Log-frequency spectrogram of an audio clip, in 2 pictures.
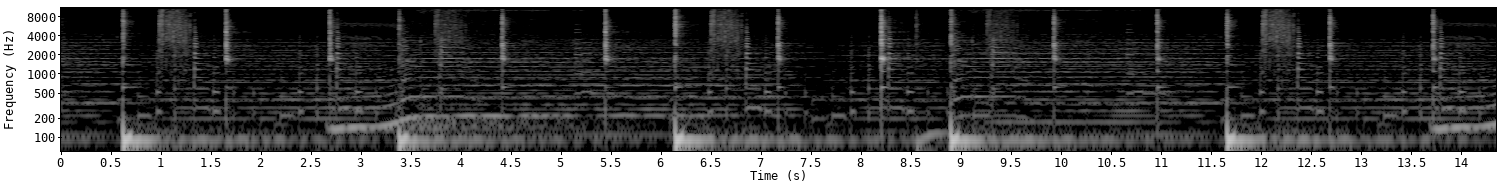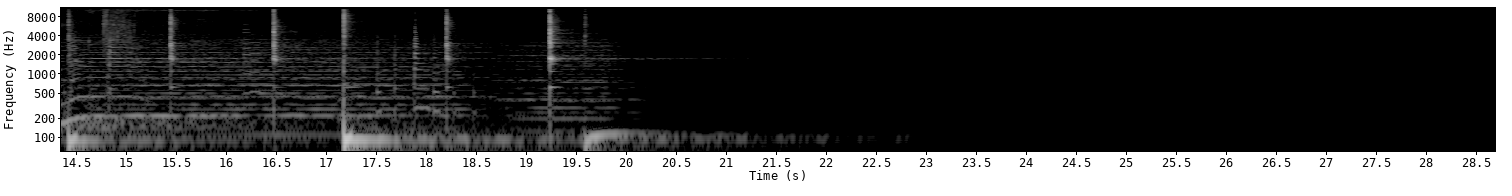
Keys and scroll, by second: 3.5 shift+a, 6.4 KP_1, 7.9 s, 10.3 KP_7, 11.4 s, 21.4 Tab, 22.3 ctrl+r, 23.7 ctrl+r, 28.1 Tab.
